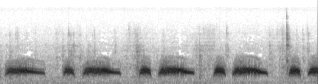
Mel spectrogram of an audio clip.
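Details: Spotted dove decoy bird calling to provoke wild doves into answering: a run of mellow, hoarse coos, short notes alternating with longer drawn-out falling ones, about one per second with brief gaps between.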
